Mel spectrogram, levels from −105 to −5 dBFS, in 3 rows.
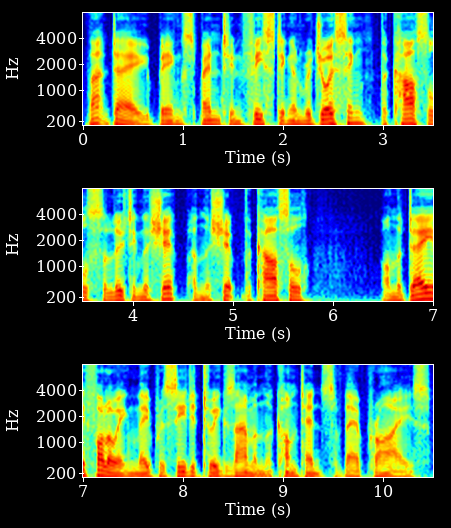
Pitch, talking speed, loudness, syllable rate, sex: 100 Hz, 175 wpm, -20 LUFS, 5.0 syllables/s, male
